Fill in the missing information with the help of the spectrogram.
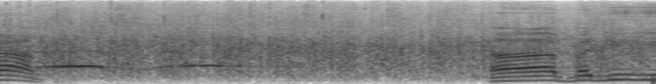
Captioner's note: cheers and applause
